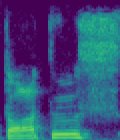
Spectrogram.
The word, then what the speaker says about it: TOTVS: He is the founder of TOTUS. Of what? Which is TOTVS. Spell it.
